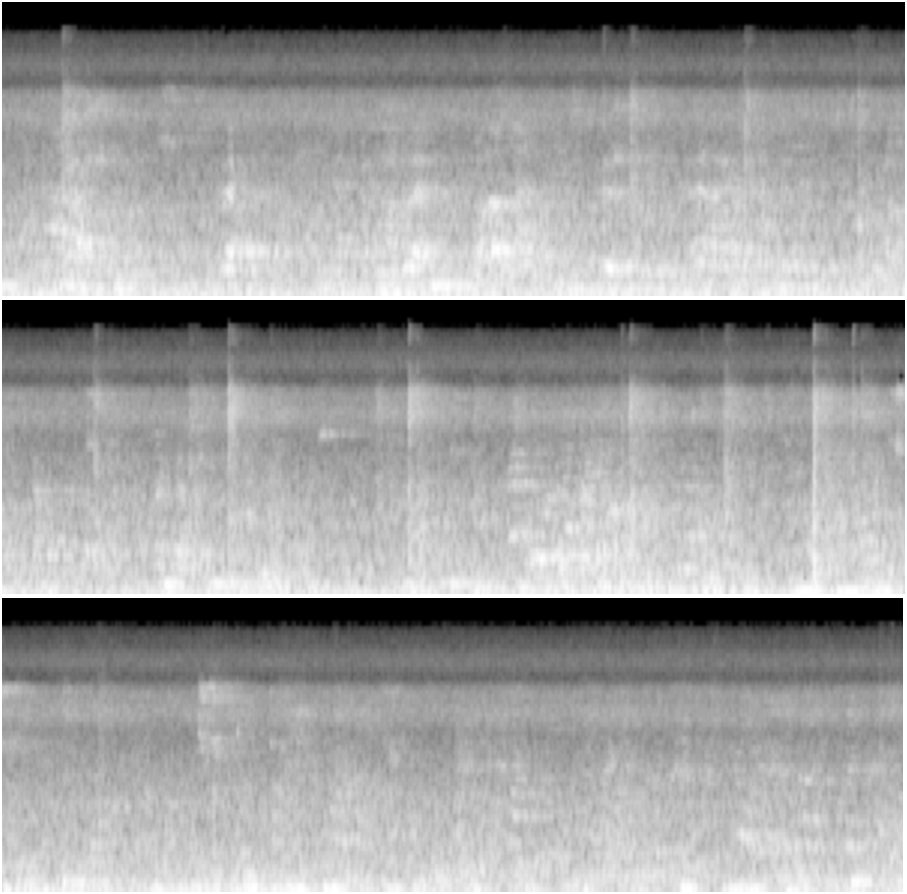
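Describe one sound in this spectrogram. Men and women call out and talk in the distance.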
